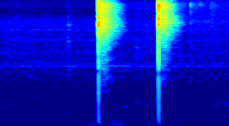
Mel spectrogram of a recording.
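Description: Two sharp clicks of small plastic building-brick pieces being pressed and snapped together by hand, a little over half a second apart.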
